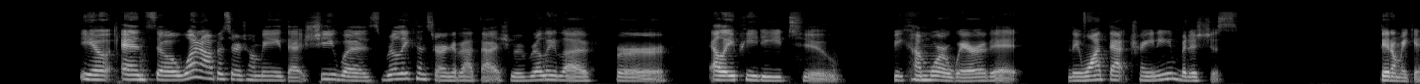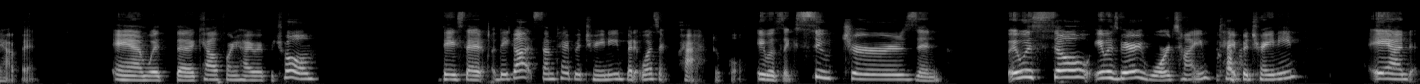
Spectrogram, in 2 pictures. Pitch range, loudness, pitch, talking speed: 195-250 Hz, -24 LUFS, 220 Hz, 155 wpm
